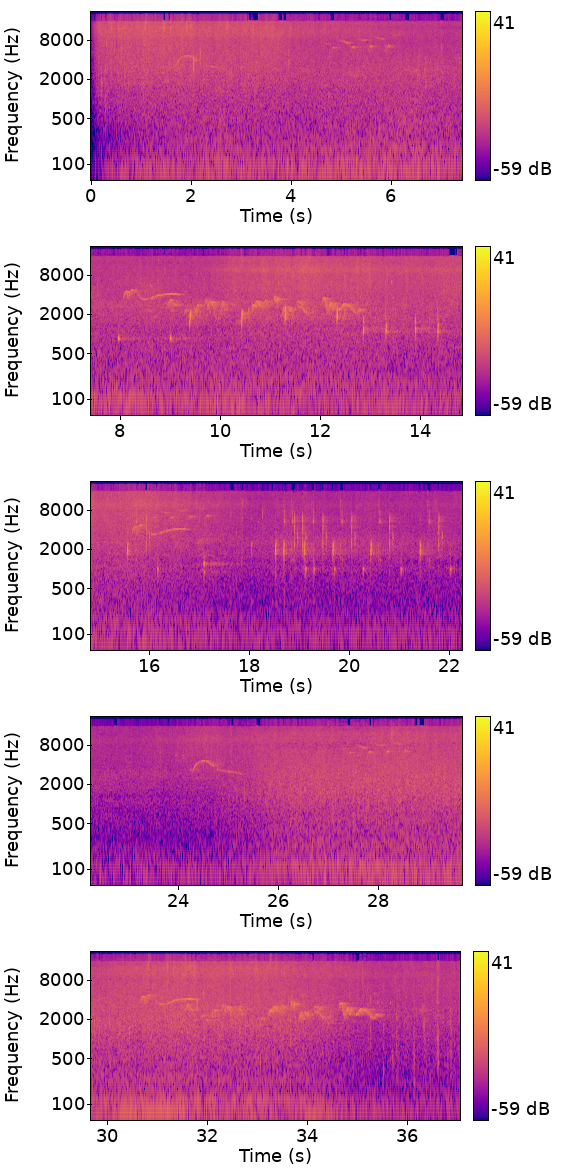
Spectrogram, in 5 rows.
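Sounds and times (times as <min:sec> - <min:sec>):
water dripping: 0:00.0 - 0:22.6, 0:23.5 - 0:37.0
steady rain: 0:00.0 - 0:37.0
birds chirping: 0:04.6 - 0:22.2, 0:26.4 - 0:36.4.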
